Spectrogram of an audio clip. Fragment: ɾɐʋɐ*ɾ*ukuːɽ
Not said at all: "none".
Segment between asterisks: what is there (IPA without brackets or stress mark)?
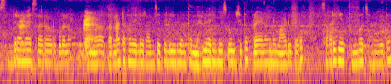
ɾ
